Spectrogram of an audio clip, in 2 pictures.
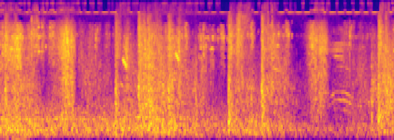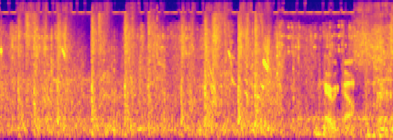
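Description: Gunfire aimed at the player in the video game Infamous, rapid bursts of shots and sharp cracks scattered through a busy, noisy mix, at a low level with someone talking over it.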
